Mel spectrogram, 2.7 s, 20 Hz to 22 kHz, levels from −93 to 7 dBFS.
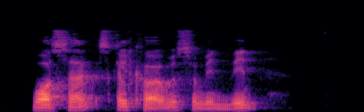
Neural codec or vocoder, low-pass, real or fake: none; 7.2 kHz; real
